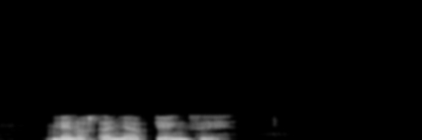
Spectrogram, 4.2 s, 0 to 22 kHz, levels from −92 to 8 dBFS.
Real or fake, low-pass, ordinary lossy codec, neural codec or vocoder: real; 7.2 kHz; AAC, 16 kbps; none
